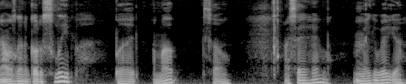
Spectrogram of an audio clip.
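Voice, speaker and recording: Lively in intonation, a man with a dark, mellow tone and a very deep, low pitch talks at a moderate pace, leaving long, frequent pauses. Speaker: vlogger documenting gender transition. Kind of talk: casual vlog. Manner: casual, filler-heavy.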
